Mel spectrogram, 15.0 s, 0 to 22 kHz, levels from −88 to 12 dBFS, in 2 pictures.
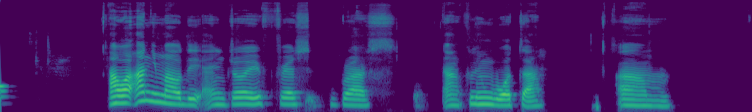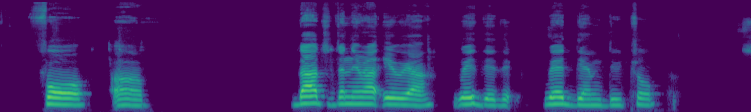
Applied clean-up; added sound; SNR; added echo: neural mask model Resemble Enhance denoiser.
